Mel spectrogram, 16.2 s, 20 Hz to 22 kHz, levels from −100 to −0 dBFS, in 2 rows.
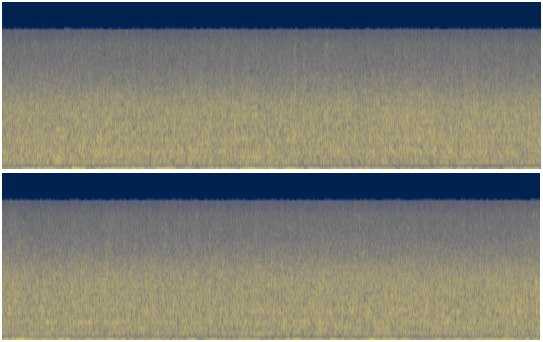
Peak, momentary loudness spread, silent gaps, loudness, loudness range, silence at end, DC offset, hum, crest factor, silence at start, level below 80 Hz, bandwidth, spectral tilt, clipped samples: -6 dBFS; 1 LU; none; -22 LUFS; 1 LU; 0 s; under 0.1%; none; 14 dB; 0 s; -28 dBFS; 11.5 kHz; -3 dB/octave; under 0.1%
